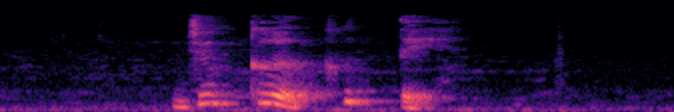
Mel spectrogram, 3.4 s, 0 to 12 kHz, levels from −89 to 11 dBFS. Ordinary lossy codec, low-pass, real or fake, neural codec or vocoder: MP3, 64 kbps; 7.2 kHz; real; none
